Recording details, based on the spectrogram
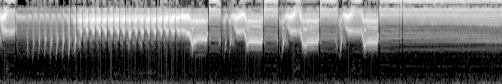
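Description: A cicada gives a high, harsh buzz of rapid pulses, then several shorter rasping bursts.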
